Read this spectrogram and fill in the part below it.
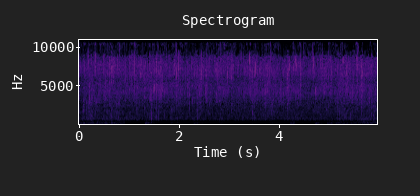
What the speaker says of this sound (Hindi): अब सबसे पहले हम डालेंगे 1/4 टीस्पून हींग और उसे भी इसके साथ फ्राई कर लेंगे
